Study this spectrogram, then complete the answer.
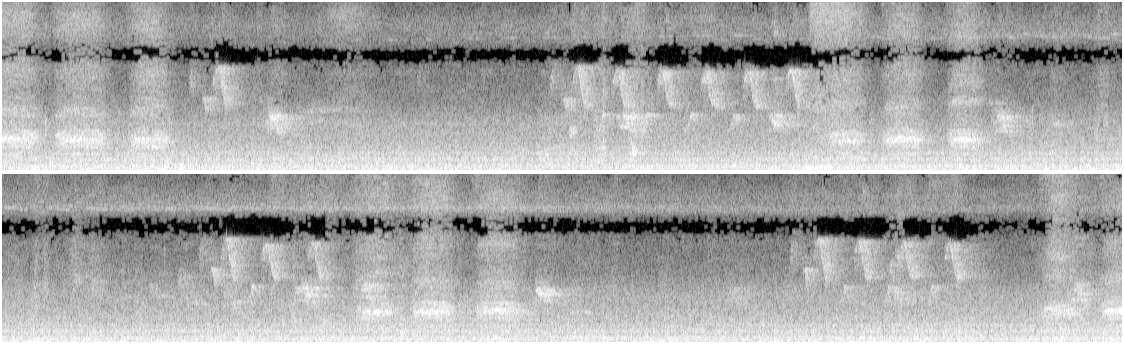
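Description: A dog growls softly while play-biting another dog.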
